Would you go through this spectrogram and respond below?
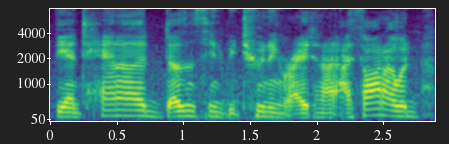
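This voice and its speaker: A man giving a casual, halting show-and-tell of a hobby setup, pausing and restarting as he explains. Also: medium pitch, sharp tone, a little hiss or hum, rough recording. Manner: hesitant, halting, fragmented delivery. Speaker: amateur radio hobbyist demonstrating his setup. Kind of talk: casual demonstration vlog. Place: outdoors and in a parked vehicle in a residential neighborhood.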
